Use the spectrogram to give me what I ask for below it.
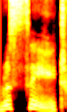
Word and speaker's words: receipt: Please keep the receipt for your purchase. Here P is silent. English borrowed this from French and the P stayed in spelling but disappeared in sound.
